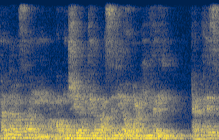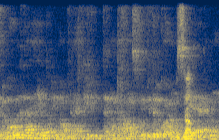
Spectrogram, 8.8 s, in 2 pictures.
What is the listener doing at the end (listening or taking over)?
taking over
